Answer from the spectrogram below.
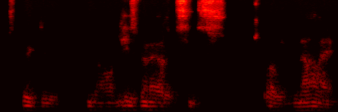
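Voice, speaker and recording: A man presenting to a small faith gathering, reflective, quoting writers and pausing often. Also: fairly low pitch, level tone, a little mellow, husky, poor audio. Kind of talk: informal group talk.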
